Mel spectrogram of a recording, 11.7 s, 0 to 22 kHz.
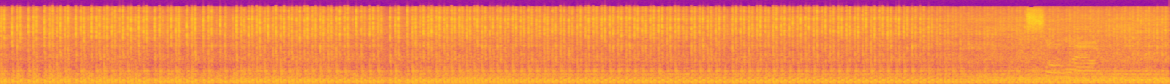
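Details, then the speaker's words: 2021 Indian Scout Bobber Twenty with Vance & Hines Twin Slash slip-ons, cold start before the baffles are modified: very loud, lumpy V-twin idle with an uneven beat of about three pulses a second and a deep, booming exhaust. "loud holy [ __ ] oh my God it's so loud pretty cool"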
